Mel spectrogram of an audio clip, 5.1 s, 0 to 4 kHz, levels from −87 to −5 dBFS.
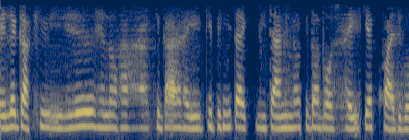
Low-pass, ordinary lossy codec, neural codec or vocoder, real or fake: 3.6 kHz; AAC, 16 kbps; codec, 16 kHz, 0.8 kbps, ZipCodec; fake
